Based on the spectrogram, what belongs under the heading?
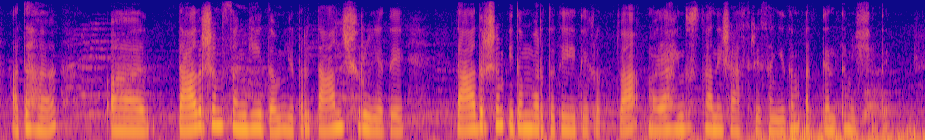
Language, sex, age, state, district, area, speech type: Sanskrit, female, 18-30, Maharashtra, Thane, urban, spontaneous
